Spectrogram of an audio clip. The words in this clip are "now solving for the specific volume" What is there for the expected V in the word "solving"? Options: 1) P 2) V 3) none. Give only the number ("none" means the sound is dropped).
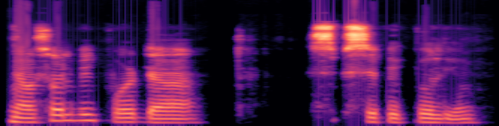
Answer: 1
